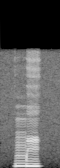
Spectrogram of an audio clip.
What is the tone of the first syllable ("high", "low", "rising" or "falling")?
low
